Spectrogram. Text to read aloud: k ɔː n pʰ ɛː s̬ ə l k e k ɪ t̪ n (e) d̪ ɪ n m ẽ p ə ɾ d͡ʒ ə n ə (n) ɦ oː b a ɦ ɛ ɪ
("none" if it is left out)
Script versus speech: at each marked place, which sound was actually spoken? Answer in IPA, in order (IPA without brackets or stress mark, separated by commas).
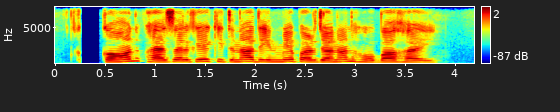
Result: a, n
